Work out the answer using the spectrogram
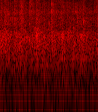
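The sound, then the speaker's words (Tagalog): A church audience claps for the Lord during a service, a dense, steady wash of many hands with no break, fairly faint throughout. “Mga kapatid, kamang palakpakan ho natin po si Lord po dyan.”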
